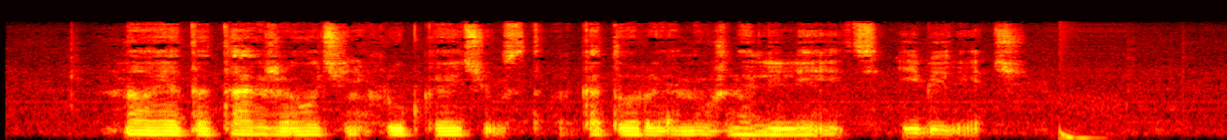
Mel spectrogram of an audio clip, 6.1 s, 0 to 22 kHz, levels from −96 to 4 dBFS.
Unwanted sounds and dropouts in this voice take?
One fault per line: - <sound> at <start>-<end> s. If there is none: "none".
- thud at 5.3-5.6 s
